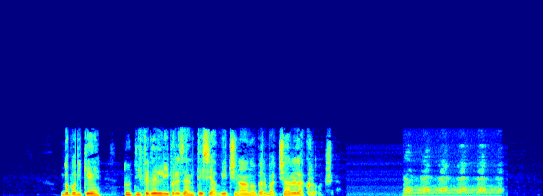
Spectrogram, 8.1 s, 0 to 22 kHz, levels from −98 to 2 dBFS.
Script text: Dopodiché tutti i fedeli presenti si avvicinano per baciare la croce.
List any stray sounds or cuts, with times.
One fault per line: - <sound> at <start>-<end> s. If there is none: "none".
- bark at 6.0-7.6 s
